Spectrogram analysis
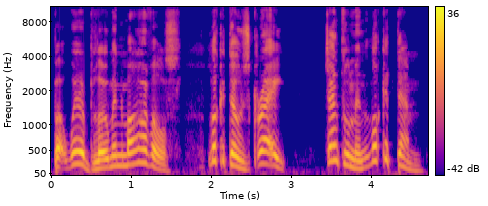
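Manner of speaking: can't believe your eyes, point and yell; awestruck excitement. Acted. Soldier awed by falling enemy.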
